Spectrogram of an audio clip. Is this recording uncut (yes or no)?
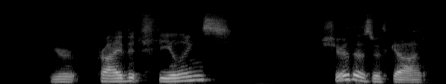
yes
